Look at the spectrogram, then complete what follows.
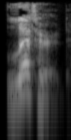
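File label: "lettered", British English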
